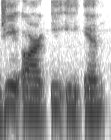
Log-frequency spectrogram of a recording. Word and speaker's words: Greenwich: even the town um it's the way you see it is not how it's pronounced oh that's true it's spelled g-r-e-e-n-w-i-c-h okay you pronounce it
